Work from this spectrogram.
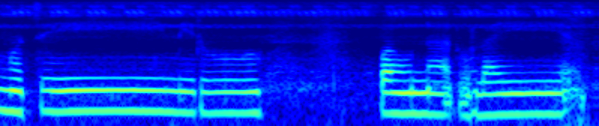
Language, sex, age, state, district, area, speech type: Nepali, female, 30-45, West Bengal, Kalimpong, rural, spontaneous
